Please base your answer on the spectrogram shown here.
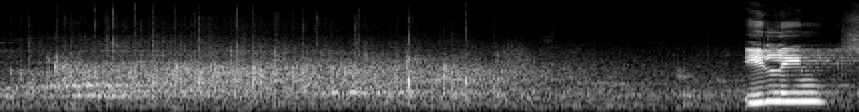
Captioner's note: audience applauding; audience cheering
